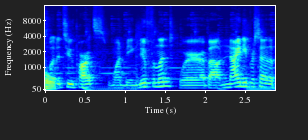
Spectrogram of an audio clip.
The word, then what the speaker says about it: Newfoundland: in the world newfound newfoundland is pronouncing newfoundland newfoundland the emphasis on the new not the which is like an fn not even an eye because i pronounced it new finland before but all yeah anyway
